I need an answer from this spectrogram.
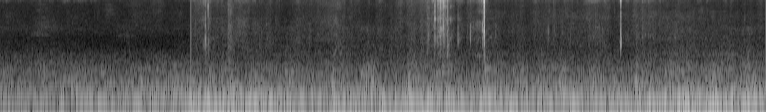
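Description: Low, steady rumble of a moving train heard from inside the passenger carriage. A few short sharp clicks sound over it.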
